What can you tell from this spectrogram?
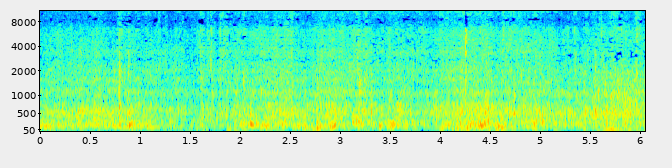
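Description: Shallow muddy river water sloshing and splashing as an elephant calf wallows and rolls in it and adult elephants wade around it, with small irregular splashes over the steady rush of the stream.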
